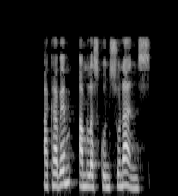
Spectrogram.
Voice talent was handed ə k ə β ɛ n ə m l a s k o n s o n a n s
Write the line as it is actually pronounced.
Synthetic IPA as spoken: ə k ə β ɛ m ə m l ə s k u n s u n a n s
